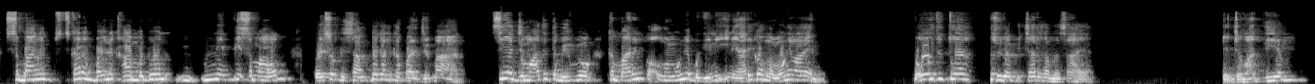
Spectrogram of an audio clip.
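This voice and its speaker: An older man preaching a sermon over a video call, swinging from loud, mocking highs to low, quiet asides. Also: lively intonation, brisk, low-quality recording. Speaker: pastor.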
